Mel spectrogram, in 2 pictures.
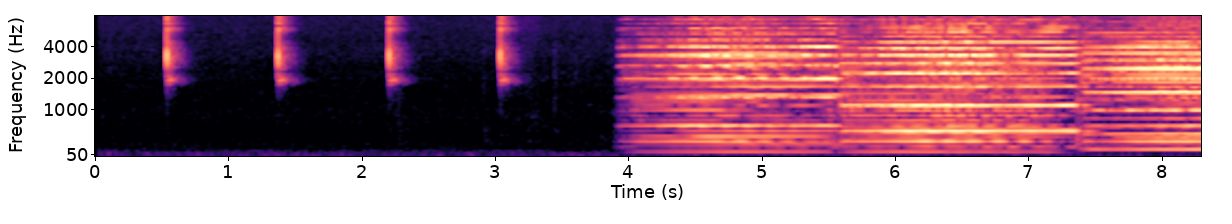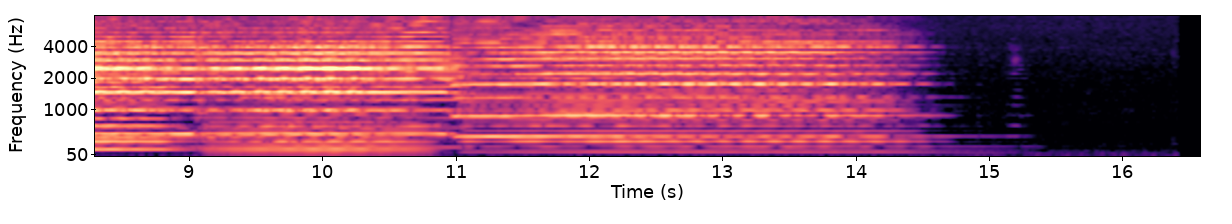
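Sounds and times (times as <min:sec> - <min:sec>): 
string quartet playing: 0:03.9 - 0:15.4.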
